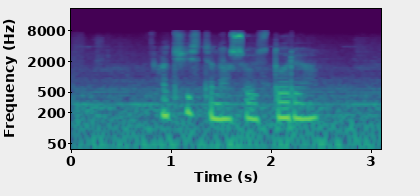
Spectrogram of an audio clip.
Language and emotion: Russian, sad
